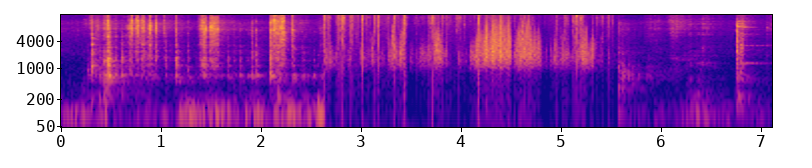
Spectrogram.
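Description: Ratchet wrench clicking in quick bursts while loosening 10mm bolts on a Generac pressure washer, close and sharp with brief pauses and metallic rattles between strokes.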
